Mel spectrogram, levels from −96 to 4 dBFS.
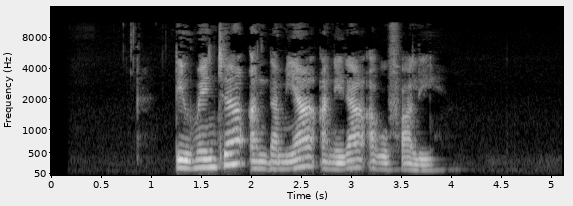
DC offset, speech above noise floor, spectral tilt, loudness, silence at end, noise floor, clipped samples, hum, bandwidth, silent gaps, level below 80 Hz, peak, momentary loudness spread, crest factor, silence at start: under 0.1%; 49 dB; -5 dB/octave; -21 LUFS; 1.25 s; -70 dBFS; under 0.1%; none; 11.5 kHz; none; -72 dBFS; -4 dBFS; 8 LU; 20 dB; 1.25 s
